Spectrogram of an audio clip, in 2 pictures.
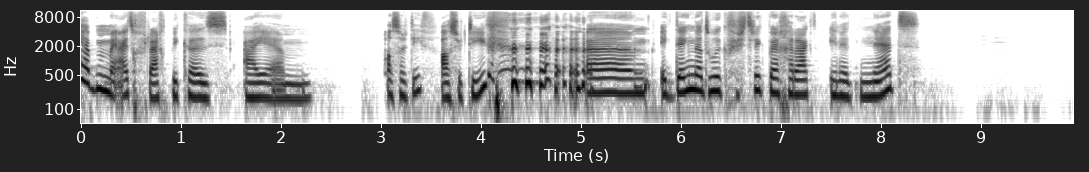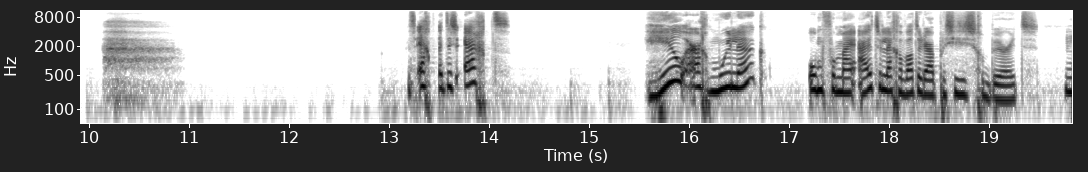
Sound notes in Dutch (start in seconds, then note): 2.3 in koor; 10.1 diepe zucht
